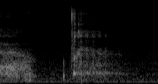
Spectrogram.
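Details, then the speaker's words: Single short, sharp cough with a faint preceding catch from an adult with a lingering cold and cough, now improving with less coughing and runny nose; quiet room. "Yeah, I've been suffering from one heck of a cold and cough past fuck knows how long."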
